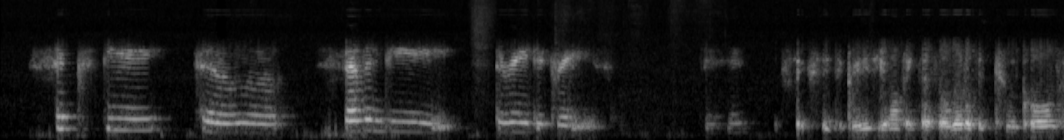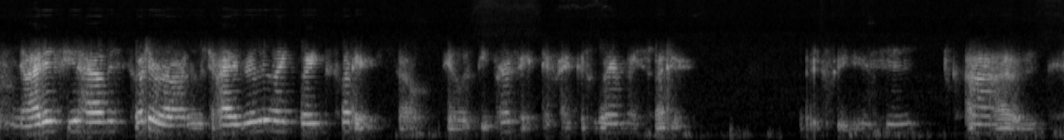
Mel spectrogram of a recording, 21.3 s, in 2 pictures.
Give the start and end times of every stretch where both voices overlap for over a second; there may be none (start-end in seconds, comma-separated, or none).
none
